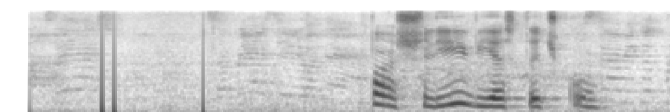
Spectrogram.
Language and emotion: Russian, neutral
